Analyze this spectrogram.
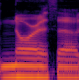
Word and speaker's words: North: I think the only thing I think I remember is Joe Morin, howdy from the Great White North, comments. No, you said North wrong. It's Nort.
